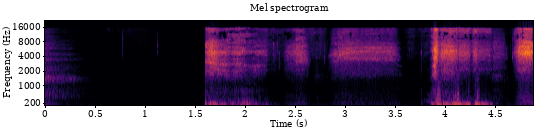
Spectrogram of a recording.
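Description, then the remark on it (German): Someone yawns after a moment of silence: drawn-out, breathy exhalations with a low voiced groan, broken into a few stretched bursts that swell and fade. “Du, du gähnst doch die ganze Zeit.”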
